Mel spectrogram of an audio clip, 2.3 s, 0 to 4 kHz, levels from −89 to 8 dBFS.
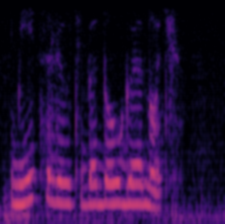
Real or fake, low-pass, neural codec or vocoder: real; 3.6 kHz; none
